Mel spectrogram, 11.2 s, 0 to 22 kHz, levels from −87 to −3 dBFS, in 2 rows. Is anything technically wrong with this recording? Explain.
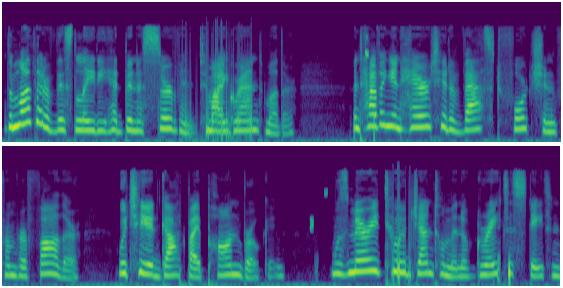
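Yes, the speech carries three kinds of technical fault.

MP2 compression runs throughout: the dull, gurgling, granular quality likely comes from MPEG Layer II coding at a low rate, consistent with around 80 kbps, starving upper sub-bands of bits.

DAB burbling occurs at 1.55 s, 3.52 to 3.72 s, 5.36 to 5.49 s, 8.67 to 8.84 s and 10.48 to 10.66 s: bit errors corrupt sub-band samples and levels, producing short blips of noise and level jumps in single sub-bands.

Processor overload crackle appears from 1.72 to 2.49 s and 9.41 to 9.73 s: many short buffers, around 10 ms each, miss their deadlines and replay old audio, giving gritty tearing crackle.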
